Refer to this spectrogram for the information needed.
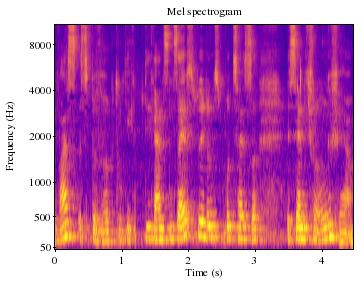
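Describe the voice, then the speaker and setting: Lively intonation marks a woman with a fairly low voice. Noticeable background noise and audible room echo fill the recording. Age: 40s. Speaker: mature student and mother. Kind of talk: interview.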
